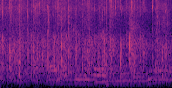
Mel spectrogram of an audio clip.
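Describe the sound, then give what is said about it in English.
A church audience claps its hands in praise, with steady, dense clapping throughout and voices mixed in. “If you believe that confession, clap your hands and give God some praise in this place.”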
